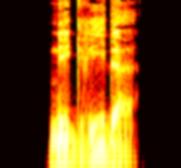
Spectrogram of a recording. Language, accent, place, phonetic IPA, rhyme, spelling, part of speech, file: German, Germany, Berlin, [neˈɡʁiːdə], -iːdə, negride, adjective, De-negride.ogg
- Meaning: inflection of negrid: 1. strong/mixed nominative/accusative feminine singular 2. strong nominative/accusative plural 3. weak nominative all-gender singular 4. weak accusative feminine/neuter singular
